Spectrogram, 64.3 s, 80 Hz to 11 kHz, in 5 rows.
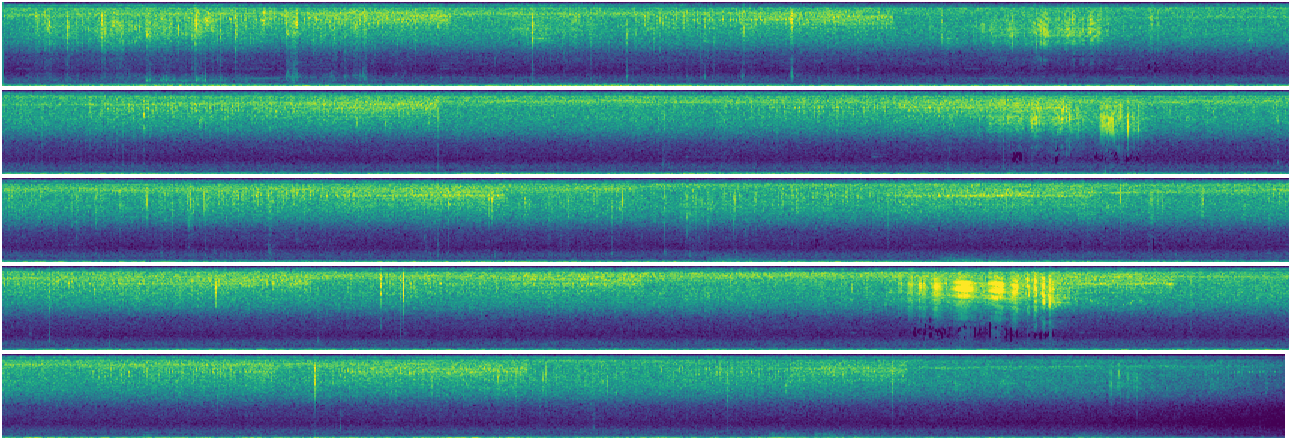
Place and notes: Fayette County, TX, USA - Inside Solis Ranch Pipe
Recorded inside an exposed segment of metal pipe on a Maranatz PMD661 and a pair of DPA 4060s.
Giddings, TX, USA, 6 September 2015, 13:36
